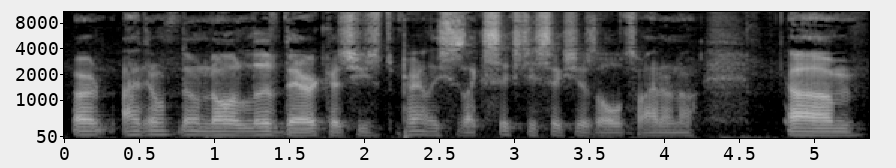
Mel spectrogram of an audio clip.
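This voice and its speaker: A man's voice: sits low, level tone, a little fast. A middle-aged American man vlogging in a casual, anecdotal way, rambling and exasperated, with some mild swearing. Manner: rambling, exasperated, mildly profane.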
